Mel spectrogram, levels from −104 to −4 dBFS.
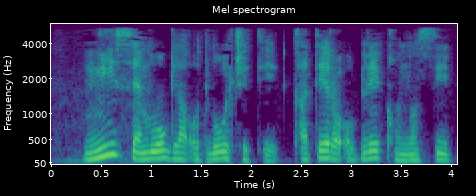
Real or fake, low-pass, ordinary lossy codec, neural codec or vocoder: fake; 5.4 kHz; MP3, 32 kbps; codec, 16 kHz, 8 kbps, FreqCodec, smaller model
